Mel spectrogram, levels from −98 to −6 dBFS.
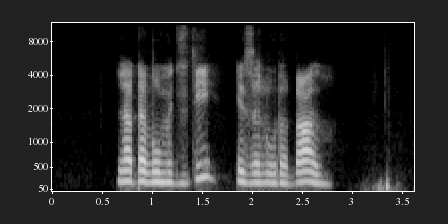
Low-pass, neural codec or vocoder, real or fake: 10.8 kHz; codec, 44.1 kHz, 2.6 kbps, DAC; fake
